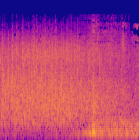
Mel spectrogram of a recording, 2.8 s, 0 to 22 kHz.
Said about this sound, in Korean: 10년 만에 복직을 했어요. 다 같이 박수로 환영.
